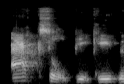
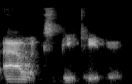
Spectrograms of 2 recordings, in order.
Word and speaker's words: Alex P. Keaton: Because she's drunk, she mispronounces his name, trying to introduce him. Axel P. Keaton instead of Alex P. Keaton.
